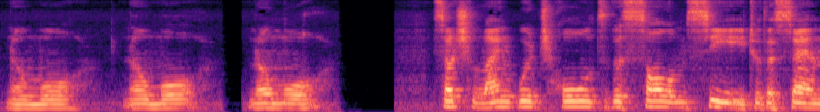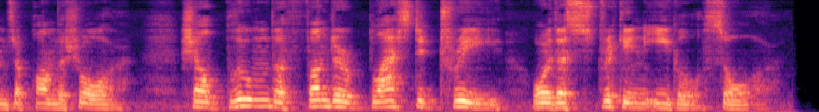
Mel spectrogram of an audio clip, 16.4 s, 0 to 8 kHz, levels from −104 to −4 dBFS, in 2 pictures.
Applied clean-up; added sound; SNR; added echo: none; none; none; reverberation time 0.2 s.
